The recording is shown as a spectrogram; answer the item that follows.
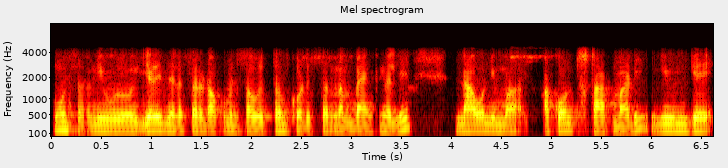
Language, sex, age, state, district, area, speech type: Kannada, male, 18-30, Karnataka, Koppal, rural, conversation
